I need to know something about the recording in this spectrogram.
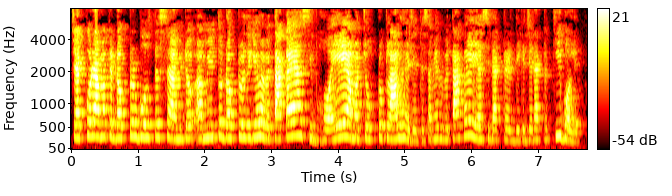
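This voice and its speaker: A woman's voice: sits high, fairly even intonation, fast, hardly any pauses, fairly bright tone. A young woman vlogger telling a personal story to her viewers in a chatty way, full of fillers, quoting others in her own voice. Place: home, lives abroad.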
